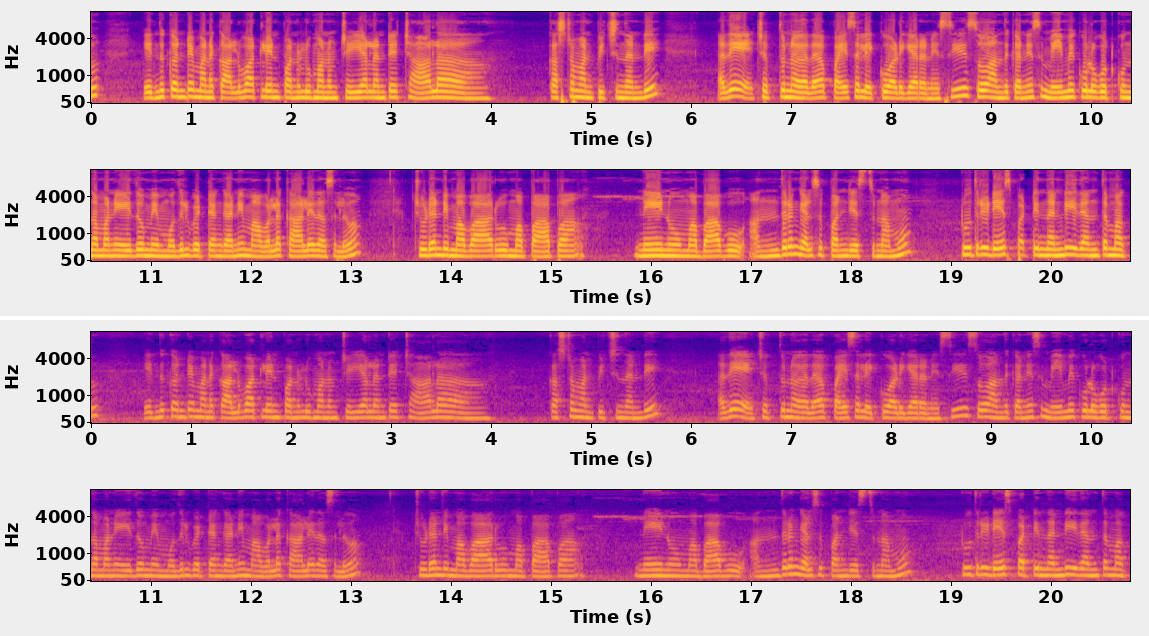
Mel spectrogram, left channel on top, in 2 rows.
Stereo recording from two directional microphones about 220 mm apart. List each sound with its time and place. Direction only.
0.5 s a woman's voice: 50° left (ahead or behind)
